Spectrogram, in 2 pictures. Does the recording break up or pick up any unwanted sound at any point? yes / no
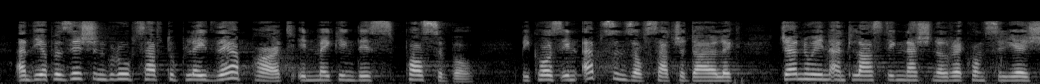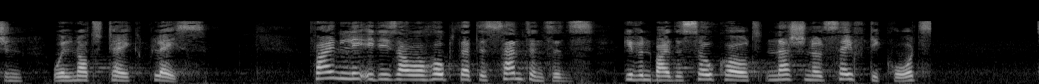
no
